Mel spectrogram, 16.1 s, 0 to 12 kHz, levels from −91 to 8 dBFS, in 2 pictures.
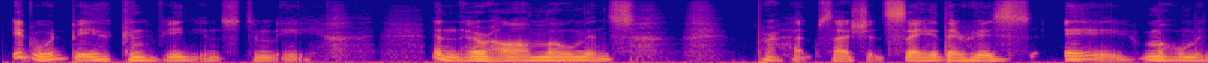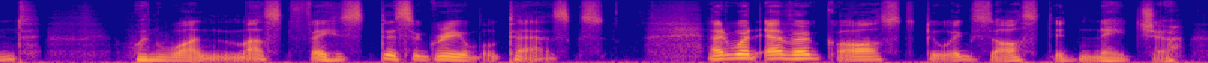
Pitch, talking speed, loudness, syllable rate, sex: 125 Hz, 110 wpm, -21 LUFS, 4.0 syllables/s, male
